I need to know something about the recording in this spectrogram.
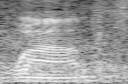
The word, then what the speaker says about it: Joan: It looks like Joan Guzman when you look at the name on paper, but it's pronounced Juan.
